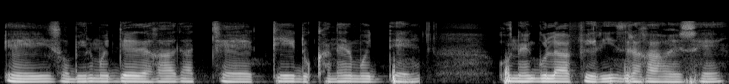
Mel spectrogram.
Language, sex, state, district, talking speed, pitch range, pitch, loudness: Bengali, male, Assam, Hailakandi, 100 wpm, 130-140 Hz, 130 Hz, -17 LUFS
